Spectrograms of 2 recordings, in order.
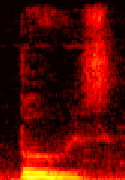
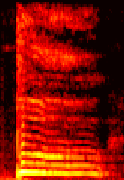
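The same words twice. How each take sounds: First: Said in the usual way. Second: Boo the stage like the crowd did; mock boo. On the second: Shown as a demonstration.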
